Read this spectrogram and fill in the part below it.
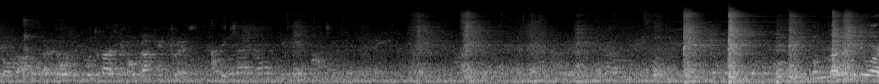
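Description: The Vivek Express runs on its rails with a steady low rumble and scattered rattles and clacks, while people talk over it throughout.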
